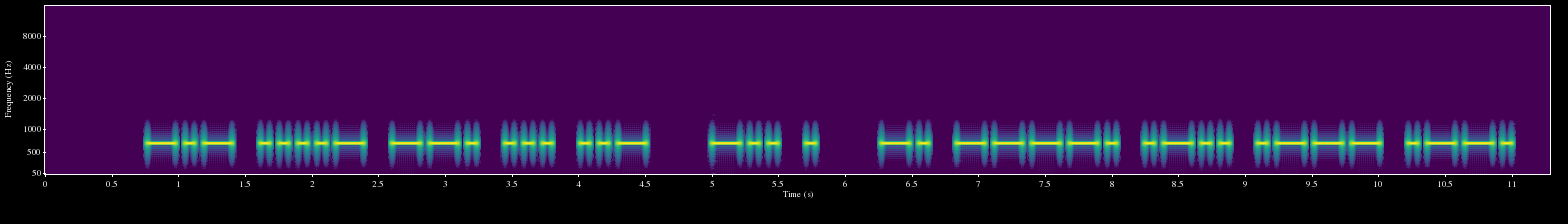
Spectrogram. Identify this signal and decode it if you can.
Morse code, heard as a keyed tone, about 17 wpm, 700 Hz. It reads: K4GSU DE N9LJP
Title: USA Callsign DE Callsign 17wpm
